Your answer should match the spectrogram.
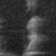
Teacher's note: the trick here is to do a really strong short eye so whip it's quite abrupt and harsh sounding which acts as a kind of contrast to the softer sounds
